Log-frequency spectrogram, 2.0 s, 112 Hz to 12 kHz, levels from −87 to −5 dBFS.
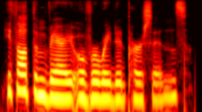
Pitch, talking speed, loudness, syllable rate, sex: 205 Hz, 210 wpm, -20 LUFS, 6.0 syllables/s, female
